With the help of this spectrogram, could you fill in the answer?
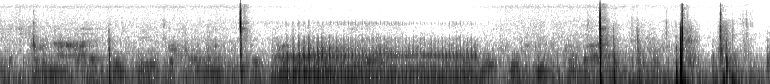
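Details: Glamy, a French Bulldog, snores while napping: one drawn-out, buzzy, low rasping breath lasting about a second, with sharp clicks and small knocks before and after it.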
